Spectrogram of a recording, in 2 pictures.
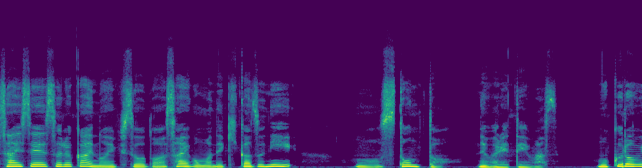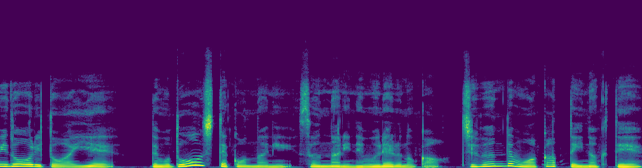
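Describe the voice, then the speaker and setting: In a dark, mellow tone and medium pitch, a woman talks at a moderate pace with ordinary pitch variation, the sound dry and close with no echo and the background silent in a very clean recording. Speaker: solo podcaster. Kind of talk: casual monologue.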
